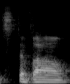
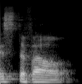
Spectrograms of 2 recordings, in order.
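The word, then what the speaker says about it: Estêvão Willian: Correct pronunciation. Stava. Stava. Stava. William. Stava. Look, I'm just going to say Estava. Estava. I'm not from Brazil. I'm not from Portuguese background.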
